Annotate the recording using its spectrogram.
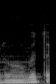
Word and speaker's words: LOG: えー、札幌は中、えー、北区ですね、北区の、えーと、北十四条西 3 丁目にありますローグ LOG と書いてローグという、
